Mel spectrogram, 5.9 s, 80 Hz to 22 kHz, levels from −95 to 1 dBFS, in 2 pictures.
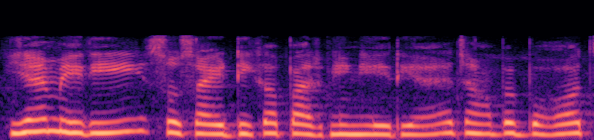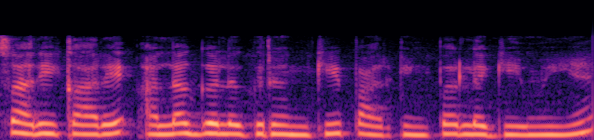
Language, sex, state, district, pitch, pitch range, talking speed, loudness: Hindi, female, Uttar Pradesh, Budaun, 265 Hz, 250-280 Hz, 200 wpm, -21 LUFS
